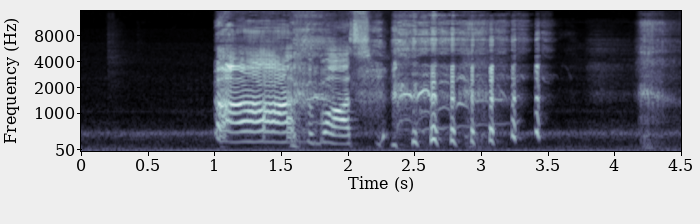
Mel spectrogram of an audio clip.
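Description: A second man speaks into a close microphone.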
